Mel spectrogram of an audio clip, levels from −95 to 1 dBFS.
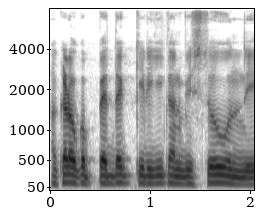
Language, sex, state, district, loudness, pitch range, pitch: Telugu, male, Telangana, Mahabubabad, -17 LUFS, 115-130 Hz, 125 Hz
